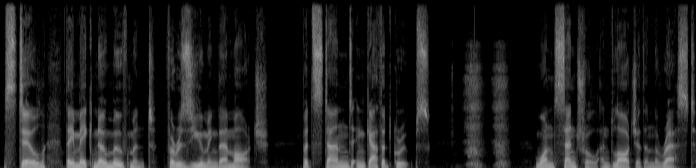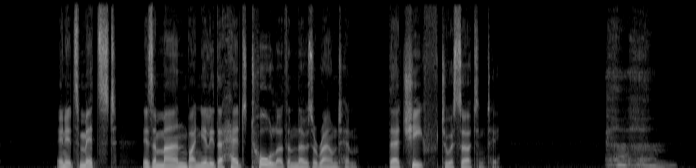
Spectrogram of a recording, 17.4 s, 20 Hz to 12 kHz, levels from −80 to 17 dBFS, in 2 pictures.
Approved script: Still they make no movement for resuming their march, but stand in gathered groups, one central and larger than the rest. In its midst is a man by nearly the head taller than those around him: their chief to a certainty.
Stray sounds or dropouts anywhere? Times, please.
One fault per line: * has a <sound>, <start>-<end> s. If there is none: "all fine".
* has a sniff, 5.6-6.4 s
* has a throat clearing, 16.3-17.2 s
